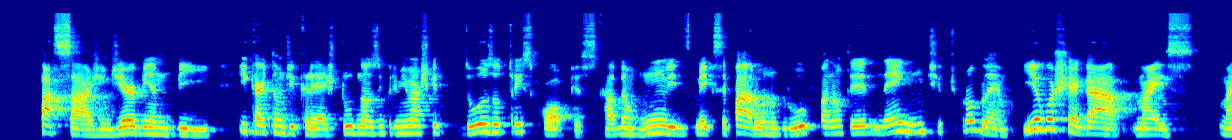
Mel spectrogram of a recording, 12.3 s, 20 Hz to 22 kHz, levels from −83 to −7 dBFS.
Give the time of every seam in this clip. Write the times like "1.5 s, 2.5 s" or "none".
10.2 s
